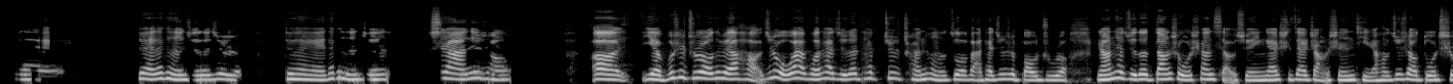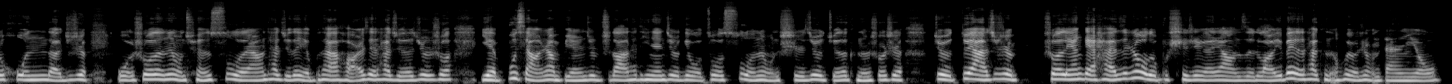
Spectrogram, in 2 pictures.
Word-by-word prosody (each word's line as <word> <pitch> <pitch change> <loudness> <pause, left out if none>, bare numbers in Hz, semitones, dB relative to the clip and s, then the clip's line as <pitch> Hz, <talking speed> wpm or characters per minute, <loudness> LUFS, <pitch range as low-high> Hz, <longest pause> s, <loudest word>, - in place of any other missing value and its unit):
对， 235 - -22 1.3
对。 240 - +2
她 260 - 0
可 270 - -1
能 220 -2 +2
觉 210 0 -5
得 220 0 0
就 245 +2 -2
是 225 - -1 0.5
对， 230 -4 +1
她 260 - -2
可 290 - -3
能 260 - +1
觉 225 0 -9
得 230 0 -5 0.4
是 290 - -5
啊， 250 -3 +3
那 285 +4 -2
种 220 -4 -4 0.8
呃， 230 -6 +4
也 230 0 +2
不 215 +8 -1
是 320 +1 -1
猪 290 +1 -4
肉 280 -3 +3
特 285 - -1
别 260 -3 +3
好。 240 -4 -4
就 235 - -9
是 320 - -1
我 255 - +3
外 275 +2 +3
婆 235 -2 0
她 270 +1 -1
觉 235 -3 -2
得， 245 +2 -1
她 265 +3 -6
就 280 +1 -6
是 270 - -6
传 235 -2 -3
统 240 -3 -2
的 200 - -2
做 215 0 -2
法， 205 -3 -3
她 205 +1 -1
就 235 +3 -3
是 240 - 0
包 200 -2 -2
猪 200 0 -2
肉， 195 -1 -1 0.3
然 215 +1 +3
后 235 - +3
她 290 - +2
觉 240 -3 0
得 235 +1 +3
当 240 +3 +1
时 255 - -3
我 210 -2 +1
上 235 +2 -2
小 230 - -7
学， 200 -1 -3
应 190 +1 +1
该 205 +1 +1
是 220 0 -5
在 215 -1 0
长 200 -3 -4
身 205 0 +1
体， 200 -2 -3
然 180 +1 -2
后 195 - +1
就 235 +4 -2
是 240 - -1
要 215 - 0
多 205 0 -1
吃 210 +1 -1
荤 215 0 +1
的， 185 -4 +1
就 190 +3 -3
是 220 0 +1 0.3
我 195 -2 -2
说 230 +3 +2
的 230 -1 +4
那 235 - +3
种 210 -4 +1
全 200 -1 -1
素 220 +2 -2
的， 190 - +2
然 185 0 -1
后 205 - 0
她 230 0 +1
觉 205 -3 -1
得 210 - +2
也 185 -4 0
不 190 +5 -4
太 205 -2 +3
好， 200 -1 -1
而 190 +5 0
且 225 -2 +2
她 220 -1 +1
觉 200 -2 0
得， 190 - 0
就 220 +3 +1
是 215 - +1
说 220 0 0 0.3
也 210 -1 +6
不 270 +11 -1
想 230 -8 +1
让 210 -1 +2
别 190 -1 -1
人 185 - +1
就 205 - +1
知 195 0 -6
道， 195 -1 +1
她 210 - +2
天 215 +1 +3
天 210 0 +4
就 210 -1 +1
给 205 +1 0
我 190 -2 -2
做 215 +1 -1
素 215 +3 -3
的 190 - 0
那 200 - +2
种 185 -2 -1
吃， 190 0 -2
就 215 +2 +2
觉 190 -1 -3
得 200 - +1
可 195 -1 -2
能 180 +1 +2
说 205 +2 -2
是 205 -1 0 0.3
就 235 -1 +5
是 205 - +2
对 260 +6 +2
啊， 220 -3 +6
就 235 +4 -2
是 235 -4 +2 0.2
说 245 -1 +2
连 230 +1 +4
给 245 - +4
孩 215 -1 +2
子 255 +4 +1
肉 290 -1 +4
都 220 -3 +4
不 210 +2 -6
吃， 210 +1 -1
这 205 +1 0
个 195 -1 -1
样 190 -2 -1
子。 185 0 -3
老 185 -1 -1
一 200 - +1
辈 270 +2 +5
的， 225 - +2
她 230 0 +1
可 220 0 -4
能 195 -1 -2
会 225 - 0
有 190 - 0
这 205 - 0
种 180 -2 -2
担 175 -1 -1
忧。 175 +2 -3
215 Hz, 340 characters per minute, -19 LUFS, 200-235 Hz, 1.3 s, 也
